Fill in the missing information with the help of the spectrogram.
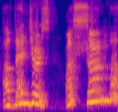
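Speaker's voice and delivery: loud, drawn-out battle call; heroic rallying cry. Retold or imitated. Cap calling the team to battle, rousing shout. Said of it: "Cap finally says the magic words".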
